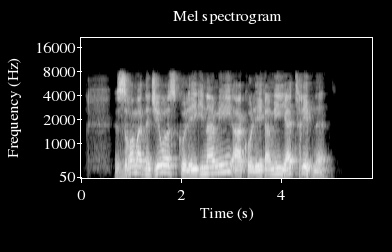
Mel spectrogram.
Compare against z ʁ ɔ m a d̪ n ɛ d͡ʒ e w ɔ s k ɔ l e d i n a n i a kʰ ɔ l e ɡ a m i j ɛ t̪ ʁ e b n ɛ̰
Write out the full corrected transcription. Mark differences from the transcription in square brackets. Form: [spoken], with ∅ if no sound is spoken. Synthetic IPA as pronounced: z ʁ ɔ m a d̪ n ɛ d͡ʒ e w ɔ s k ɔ l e [ɡ] i n a [m] i a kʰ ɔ l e ɡ a m i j ɛ t̪ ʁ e b n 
